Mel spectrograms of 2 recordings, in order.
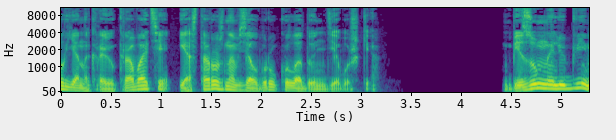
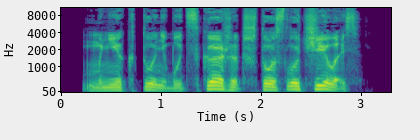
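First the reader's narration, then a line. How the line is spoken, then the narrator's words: Impatient growl. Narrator (Russian): Растеряв последние крохи терпения, зарычал я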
